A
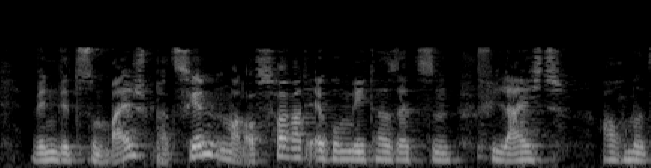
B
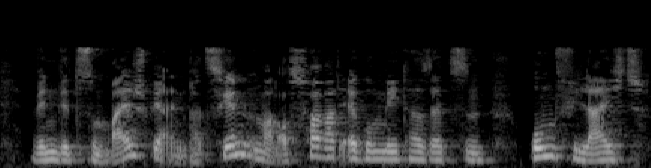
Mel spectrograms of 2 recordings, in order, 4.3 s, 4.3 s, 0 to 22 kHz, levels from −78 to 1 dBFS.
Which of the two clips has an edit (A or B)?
A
